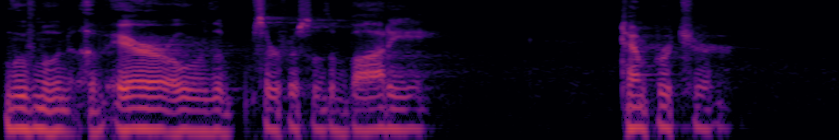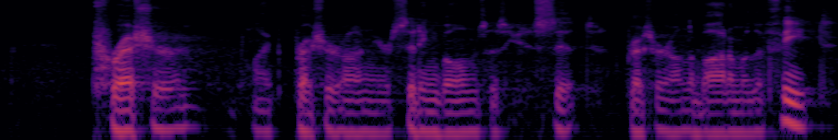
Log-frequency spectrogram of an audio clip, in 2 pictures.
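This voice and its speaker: Very deep, slow, mellow male meditation guide. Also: little pitch movement. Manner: unhurried, soothing, with long pauses between short phrases. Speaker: meditation teacher. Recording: hall-like long reverb.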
